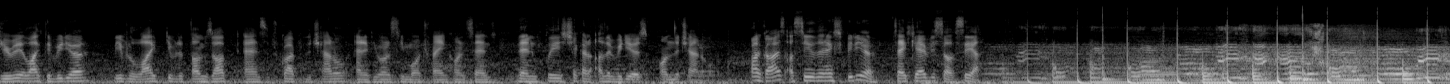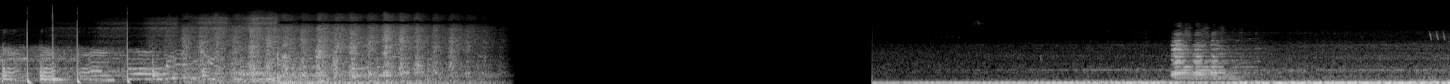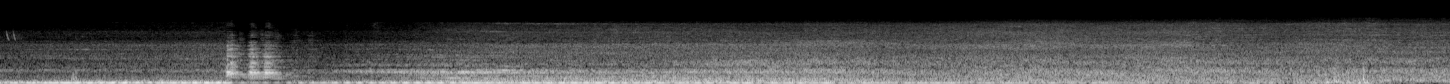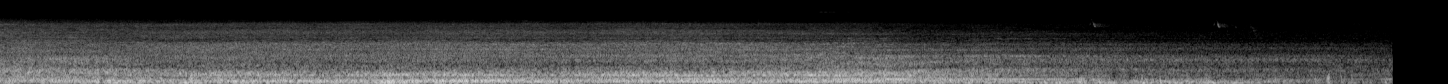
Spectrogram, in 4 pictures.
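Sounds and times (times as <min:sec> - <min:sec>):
locomotive engine rumble: 0:15.8 - 0:19.6, 0:23.3 - 0:57.2
train horn blasts: 0:26.2 - 0:27.3, 0:31.2 - 0:32.1.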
